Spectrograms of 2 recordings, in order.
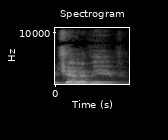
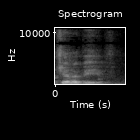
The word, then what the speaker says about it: Genevieve: Nate bird names do Genevieve mm-hmm Genevieve Genevieve bop NIV banana fanna fo fanna thief thief Faneuil men aviv Genevieve that one's not hard Genevieve Genevieve three syllables not that hard alright alright both are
